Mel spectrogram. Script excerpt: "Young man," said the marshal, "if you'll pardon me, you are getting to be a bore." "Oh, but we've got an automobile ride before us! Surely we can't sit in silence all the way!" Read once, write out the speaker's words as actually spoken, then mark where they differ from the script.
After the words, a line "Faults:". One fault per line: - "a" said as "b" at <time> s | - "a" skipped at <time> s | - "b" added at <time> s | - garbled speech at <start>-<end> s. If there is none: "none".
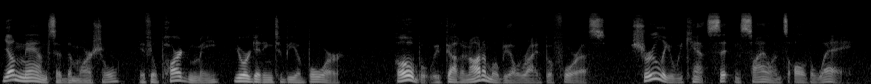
"Young man," said the marshal, "if you'll pardon me, you are getting to be a bore." "Oh, but we've got an automobile ride before us! Surely we can't sit in silence all the way!"
Faults:
none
